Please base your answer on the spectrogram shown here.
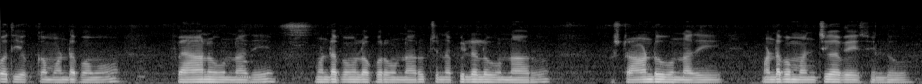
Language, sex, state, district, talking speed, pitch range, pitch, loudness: Telugu, male, Andhra Pradesh, Guntur, 95 wpm, 110-115 Hz, 110 Hz, -19 LUFS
